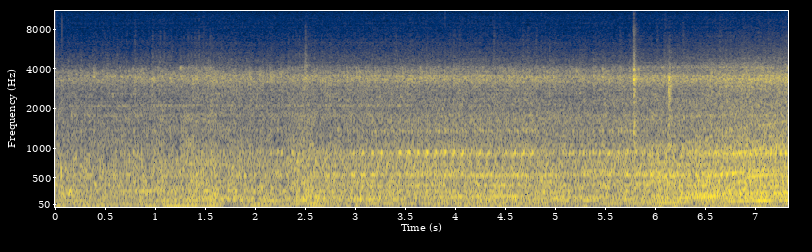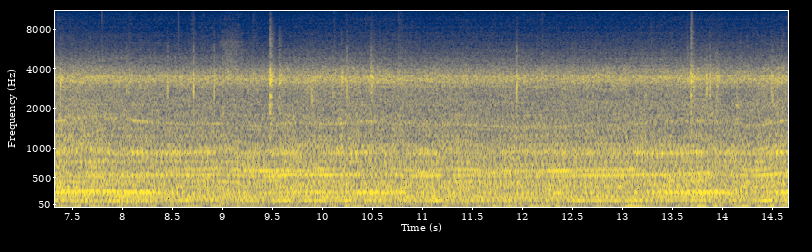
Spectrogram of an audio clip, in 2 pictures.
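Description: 1980 GMC Astro cab-over truck's diesel engine heard from inside the cab as the truck gets under way, running steadily and growing louder from about six seconds in, with a few sharp clicks.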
